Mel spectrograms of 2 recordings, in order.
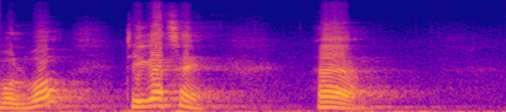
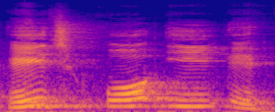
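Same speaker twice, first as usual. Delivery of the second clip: very slow, letter by letter; slow spelled letters; much slower than usual. Shown as a demonstration. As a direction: spell it out slowly for students. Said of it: "ভেঙে ভেঙে পড়বা". (খুব ধীরে বানান করে)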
